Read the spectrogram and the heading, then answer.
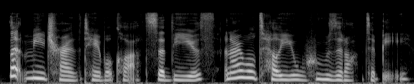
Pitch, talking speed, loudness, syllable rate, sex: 230 Hz, 275 wpm, -20 LUFS, 5.6 syllables/s, female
